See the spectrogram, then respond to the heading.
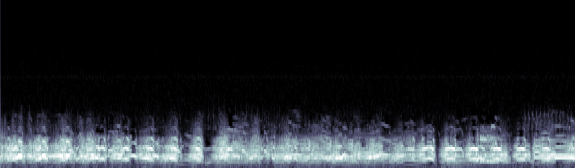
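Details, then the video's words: A dense chorus of many gulls gives harsh, overlapping squawks and wailing cries, almost without a pause, with many birds calling at once. "Sirályok vijjognak. Sirály hangok."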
